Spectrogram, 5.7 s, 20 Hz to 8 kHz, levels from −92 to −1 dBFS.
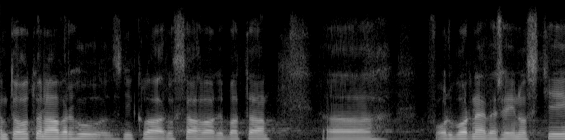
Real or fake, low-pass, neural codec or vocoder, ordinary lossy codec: real; 7.2 kHz; none; Opus, 32 kbps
